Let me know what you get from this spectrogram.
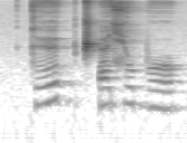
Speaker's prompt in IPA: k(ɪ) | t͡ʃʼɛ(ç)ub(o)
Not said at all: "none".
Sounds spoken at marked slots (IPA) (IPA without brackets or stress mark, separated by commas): ɪ, ç, o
